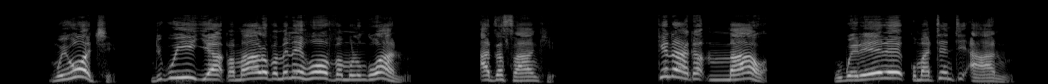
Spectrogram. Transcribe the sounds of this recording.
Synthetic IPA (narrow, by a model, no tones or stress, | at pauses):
mwiwɔt͡ʃʰɛ̰ | ndikujiʄapamalɔp̬amɛnɛjɛɦɔvamuluŋɡuwanu | ad͡zasaːŋkʰɛ | kɛnakam̩mawa̰ | muɓwɛɾɛɾɛkumatɛntiʔaːnṵ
